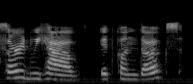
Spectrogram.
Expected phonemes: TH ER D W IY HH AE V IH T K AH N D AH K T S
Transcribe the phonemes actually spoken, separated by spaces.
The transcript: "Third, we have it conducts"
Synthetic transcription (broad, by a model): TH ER D W IY HH AE V IH T K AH N D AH K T S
